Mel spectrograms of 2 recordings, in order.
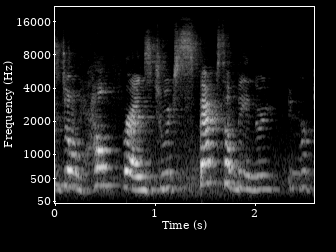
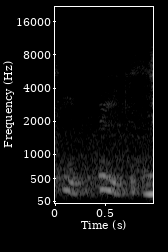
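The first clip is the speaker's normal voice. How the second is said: soft plea; 7 semitones lower, 16 dB quieter than usual. Acted. Pleading with the hurt friend.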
